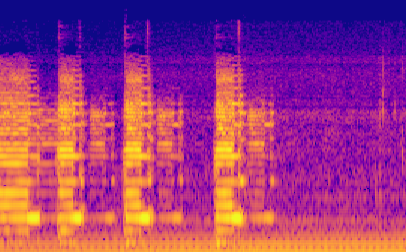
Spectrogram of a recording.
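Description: An electric guitar with distortion and delay plays a few short bursts of sustained distorted chords. Echo tails ring out between the bursts, and the phrase ends with quiet lingering repeats.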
